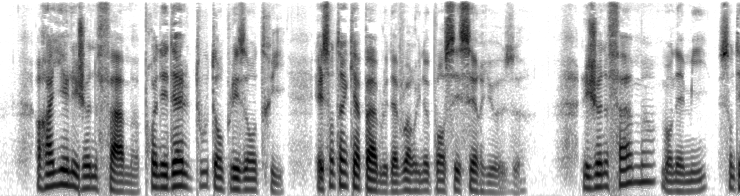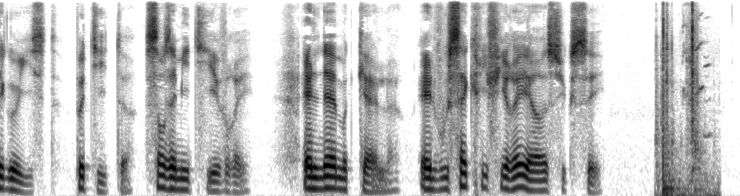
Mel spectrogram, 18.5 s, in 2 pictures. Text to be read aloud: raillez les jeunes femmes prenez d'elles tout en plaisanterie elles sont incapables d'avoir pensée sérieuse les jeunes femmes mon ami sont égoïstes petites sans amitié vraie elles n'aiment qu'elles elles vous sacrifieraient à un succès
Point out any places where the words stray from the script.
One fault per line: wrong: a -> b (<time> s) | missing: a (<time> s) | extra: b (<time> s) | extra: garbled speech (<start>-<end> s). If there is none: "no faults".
extra: une (5.2 s)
